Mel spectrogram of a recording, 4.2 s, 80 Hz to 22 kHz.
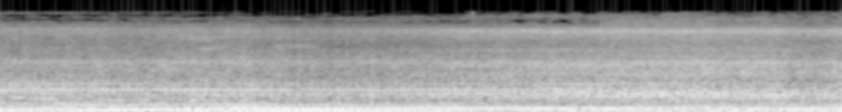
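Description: V6 banger race cars' engines running hard on the oval, a loud, steady drone whose pitch shifts about halfway through as the cars come round.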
